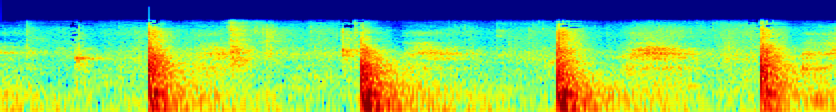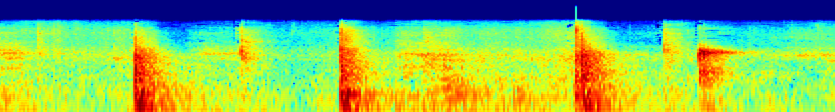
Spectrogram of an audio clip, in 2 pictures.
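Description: A tool struck repeatedly against a bricked-up wall, about one sharp blow a second, each blow echoing in the brick tunnel.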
